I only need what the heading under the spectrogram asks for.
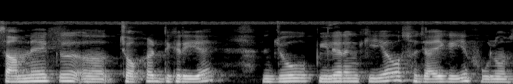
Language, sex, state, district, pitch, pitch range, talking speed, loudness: Hindi, male, Chhattisgarh, Sarguja, 140 Hz, 130-150 Hz, 210 wpm, -18 LUFS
